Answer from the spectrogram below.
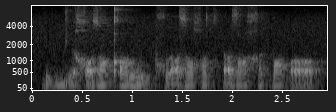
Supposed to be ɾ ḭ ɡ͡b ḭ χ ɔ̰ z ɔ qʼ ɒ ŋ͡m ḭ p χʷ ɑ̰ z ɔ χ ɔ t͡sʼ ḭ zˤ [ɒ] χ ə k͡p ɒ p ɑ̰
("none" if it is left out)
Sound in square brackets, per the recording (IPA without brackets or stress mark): ɑ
